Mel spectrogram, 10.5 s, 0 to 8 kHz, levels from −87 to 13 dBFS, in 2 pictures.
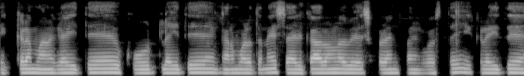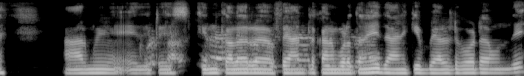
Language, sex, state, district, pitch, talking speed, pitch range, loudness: Telugu, male, Andhra Pradesh, Srikakulam, 140 Hz, 120 wpm, 140-145 Hz, -17 LUFS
